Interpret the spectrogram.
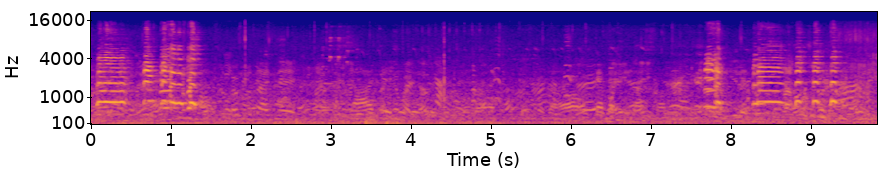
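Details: A pair of Orinoco geese in a private collection in Holland, recorded during a bird-club excursion: loud harsh honking bursts with rich stacked overtones at the start and again near the end, over steady crowd chatter.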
